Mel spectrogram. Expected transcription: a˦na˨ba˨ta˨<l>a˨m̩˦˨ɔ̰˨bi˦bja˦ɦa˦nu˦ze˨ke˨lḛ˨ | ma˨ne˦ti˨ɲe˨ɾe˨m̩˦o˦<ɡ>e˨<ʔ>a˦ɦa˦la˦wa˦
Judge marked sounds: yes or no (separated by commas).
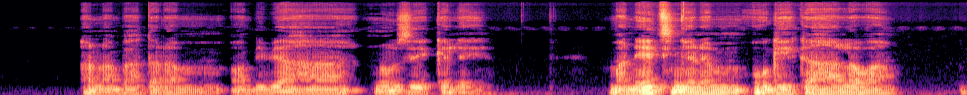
no, yes, no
